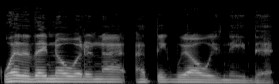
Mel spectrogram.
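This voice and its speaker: A man's voice: mid-range voice, fairly quick, clean tone, dry recording. A man hosting a casual interview, easygoing and affirming. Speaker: interview host.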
